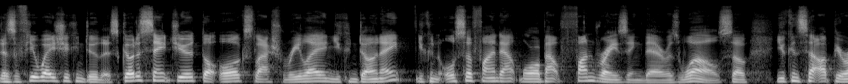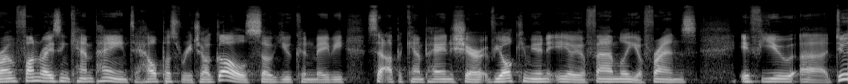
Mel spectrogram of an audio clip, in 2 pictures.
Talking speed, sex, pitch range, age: 235 wpm, male, 115-150 Hz, 30-49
